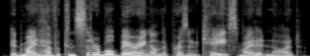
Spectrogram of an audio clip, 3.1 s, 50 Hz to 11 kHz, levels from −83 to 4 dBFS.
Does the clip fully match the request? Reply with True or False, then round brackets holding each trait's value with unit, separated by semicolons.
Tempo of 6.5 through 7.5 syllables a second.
True (6.7 syllables/s)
